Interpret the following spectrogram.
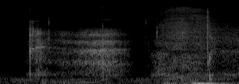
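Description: Two soft breaths close to a microphone, the second starting about a second and a half in, with moments of dead silence between them.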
